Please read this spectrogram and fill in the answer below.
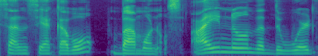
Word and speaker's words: vámonos: Vámonos. Vámonos. Vámonos. Remember the accent mark on top of the letter A, because if you don't have it, the pronunciation changes to vámonos.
